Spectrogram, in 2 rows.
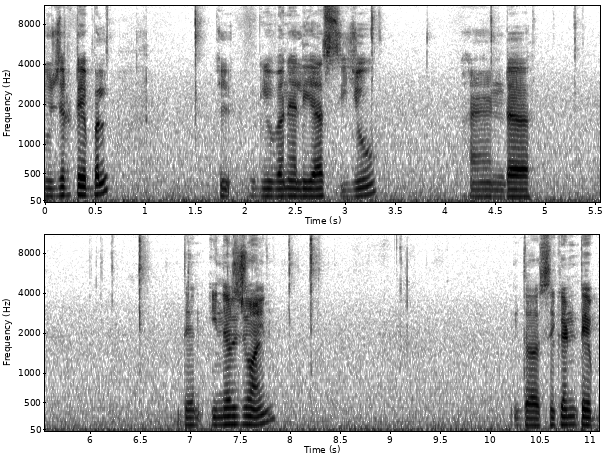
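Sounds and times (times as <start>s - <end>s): computer keyboard keystrokes: 6.0s - 6.6s.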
